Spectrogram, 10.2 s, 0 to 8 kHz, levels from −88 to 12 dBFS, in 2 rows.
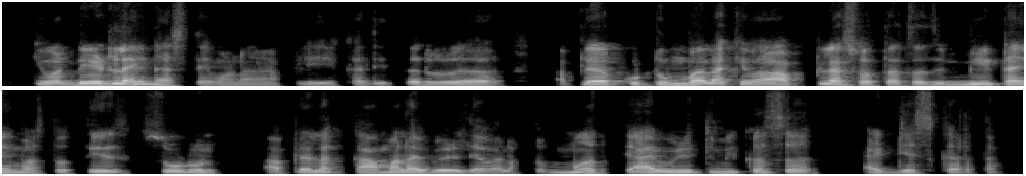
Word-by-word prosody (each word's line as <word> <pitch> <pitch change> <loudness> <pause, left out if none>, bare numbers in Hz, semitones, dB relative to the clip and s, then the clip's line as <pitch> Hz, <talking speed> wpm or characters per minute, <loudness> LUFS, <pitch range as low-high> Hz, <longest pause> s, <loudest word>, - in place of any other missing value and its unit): किंवा 145 +1 +1
डेडलाईन 150 -7 +7
असते 100 -1 -6
म्हणा 90 0 -11
आपली 90 +2 -12
एखादी. 85 - -11
तर 110 0 0 0.2
अ, 100 - 0 0.3
आपल्या 130 -1 +5
कुटुंबाला 135 +5 +3
किंवा 165 -5 +2
आपल्या 130 +2 +2
स्वतःचा 115 -3 -2
मी 115 +5 +1
टाईम 105 -2 +2
असतो 100 +1 -8
ते 120 +1 0 0.2
सोडून, 125 +6 -1 0.3
आपल्याला 115 +2 -2
कामाला 110 +1 +1
वेळ 100 -1 +3
द्यावा 90 0 -5
लागतो. 90 - -13
मग 130 +6 -2
त्यावेळी 140 +2 +1
तुम्ही 130 -1 -7
कसं 130 +3 -4 0.3
ॲडजस्ट - - -7
करता? - - -9
120 Hz, 170 wpm, -23 LUFS, 105-135 Hz, 0.3 s, डेडलाईन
